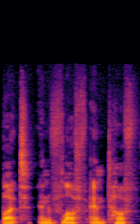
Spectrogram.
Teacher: Now we have the carrot, which is our mid-central unrounded lax vowel. These are in words like butt and fluff and tough. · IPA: [ʌ]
